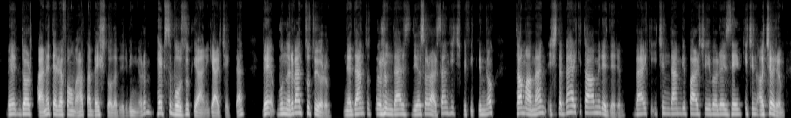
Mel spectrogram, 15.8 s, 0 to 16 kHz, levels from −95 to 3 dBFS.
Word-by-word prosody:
ve 145 0 0
4 150 -1 +5
tane 140 +10 +4
telefon 130 -2 +2
var. 115 - -2
Hatta, 120 0 -2
5 120 +1 0
de - - -2
olabilir 90 +1 -5
bilmiyorum. 115 - -6
Hepsi 170 -1 0
bozuk, 135 +1 +3
yani, 90 0 +1
gerçekten - - -1 0.4
ve 165 +3 +4
bunları 155 0 +2
ben 185 0 +4
tutuyorum. 155 -6 0 0.3
Neden 140 +6 +2
tutuyorum 150 -1 0
der 145 0 +2 0.2
diye 135 +1 +1
sorarsan, 160 +3 -1
hiçbir 145 -6 -11
fikrim 135 +3 -6
yok. 175 +3 -3 0.4
Tamamen, 165 +1 +2
işte, 145 +4 -3
belki 200 +1 -1
tamir 180 -1 +1
ederim, 100 - -3 0.2
belki 155 +2 -2
içinden 155 0 -5
bir 165 - -5
parçayı, 145 -1 -1
böyle, 145 0 +1
zevk 145 +2 -1
için 150 +1 -5
açarım. 130 -8 +2
145 Hz, 150 wpm, -23 LUFS, 130-160 Hz, 0.4 s, 4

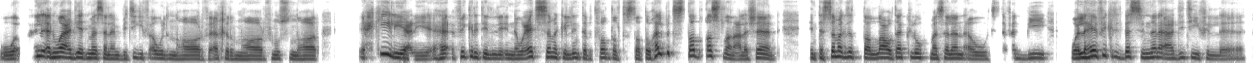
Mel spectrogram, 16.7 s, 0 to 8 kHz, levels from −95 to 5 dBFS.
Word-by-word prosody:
وهل 135 +2 0 0.3
الأنواع 195 -3 +7
ديّة 170 0 +2
مثلًا 150 -4 0
بتيجي 155 +6 -6
في 160 - -12
أول 150 -2 -2
النهار، 130 -1 -3
في - - -8
آخر 135 0 -4
النهار 125 0 -3
في 130 +4 -10
نُص 140 +1 -6
النهار؟ 125 0 -2 0.6
احكِ - - -4
لي 275 - +6
يعني 120 -5 0
ه 155 +3 0
فكرة 200 -4 -1
ال 145 -1 -1
النوعيات 140 +7 +2
السَمَك 190 -4 +1
اللي 155 +2 -1
أنت 160 -2 -2
بتفضّل 155 +1 -4
تصطادها، 140 +4 -3
وهل 305 - +4
بتصطاد 280 -8 0
أصلًا 180 - +1
علشان 130 +2 -1 0.5
أنت 150 - -5
السَمَك 210 -1 +3
دي 200 - +1
تطلّعه 170 -2 +1
تاكله 175 -1 -1
مثلًا 150 +1 -1
أو 130 -2 -5
تستفاد 155 +4 -13
بيه، 155 +1 -4 0.3
والّا 165 +3 +6
هي 235 +1 +8
فكرة 210 -8 -3
بس 205 +1 +1
إن 170 +2 +1
أنا 190 0 +1
قعدتي 160 +2 -3
في 150 -1 -10
ال 125 -1 -9
155 Hz, 170 wpm, -22 LUFS, 135-180 Hz, 0.6 s, هي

